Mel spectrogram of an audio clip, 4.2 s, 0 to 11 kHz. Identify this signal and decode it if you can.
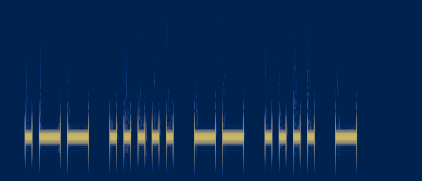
Morse code, heard as a keyed tone, about 17 wpm, 700 Hz. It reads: W5MHT
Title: USA Callsign DE Callsign - 5 Characters - 17wpm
